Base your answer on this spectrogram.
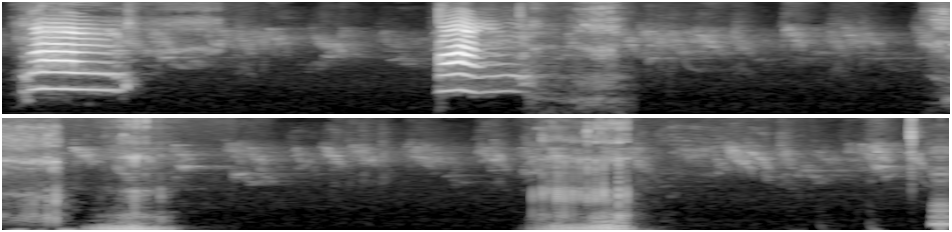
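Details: Two Russian Blue cats with a very sweet and gentle character: two short, clear, harmonic meows, then two low rumbling bursts a few seconds apart, with quiet gaps between.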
